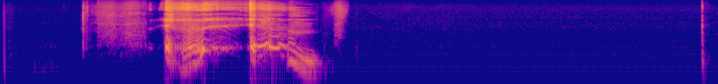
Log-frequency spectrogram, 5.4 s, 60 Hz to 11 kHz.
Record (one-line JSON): {"cough_length": "5.4 s", "cough_amplitude": 32768, "cough_signal_mean_std_ratio": 0.32, "survey_phase": "beta (2021-08-13 to 2022-03-07)", "age": "65+", "gender": "Female", "wearing_mask": "No", "symptom_none": true, "smoker_status": "Ex-smoker", "respiratory_condition_asthma": false, "respiratory_condition_other": false, "recruitment_source": "REACT", "submission_delay": "7 days", "covid_test_result": "Negative", "covid_test_method": "RT-qPCR", "influenza_a_test_result": "Negative", "influenza_b_test_result": "Negative"}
